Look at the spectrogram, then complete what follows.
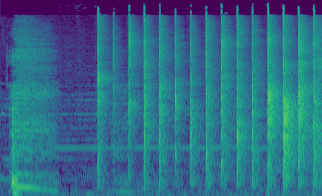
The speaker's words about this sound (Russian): Овации, овации в студию.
